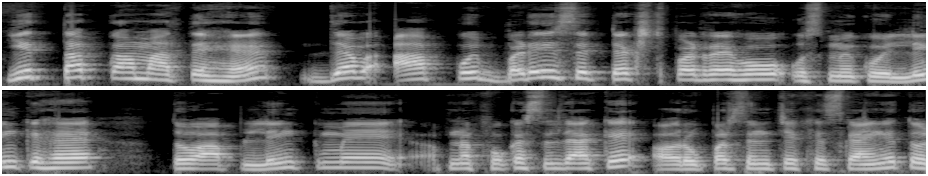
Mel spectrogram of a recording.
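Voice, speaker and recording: A woman's voice: on the low side, darkish tone. A woman presenting an informal step-by-step phone tutorial, conversational and often checking in with short tag questions.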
